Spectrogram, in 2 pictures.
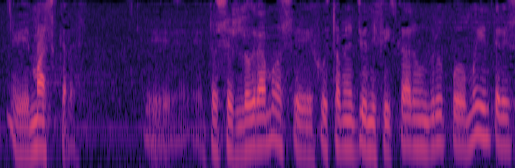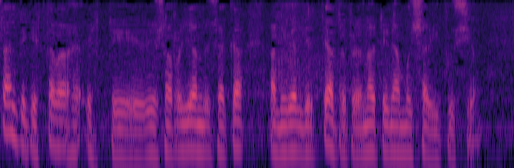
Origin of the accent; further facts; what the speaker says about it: Guayaquil, Guayas, Ecuador; yo soy de Guayaquil, pero estoy residiendo actualmente ya 5 años acá en la provincia.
